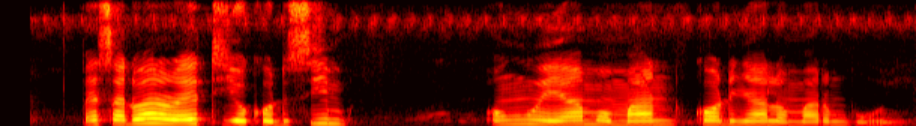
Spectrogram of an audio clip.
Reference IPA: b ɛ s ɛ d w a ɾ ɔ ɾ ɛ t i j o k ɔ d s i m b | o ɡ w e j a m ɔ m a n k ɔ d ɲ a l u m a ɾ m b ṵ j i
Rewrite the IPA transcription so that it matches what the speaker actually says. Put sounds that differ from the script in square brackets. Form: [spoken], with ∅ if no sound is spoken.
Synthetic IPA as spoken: [p] ɛ s [a] d w a ɾ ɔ ɾ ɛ t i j o k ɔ d s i m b | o [ŋ] w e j a m ɔ m a n k ɔ d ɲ a l [ɔ] m a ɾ m b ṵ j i

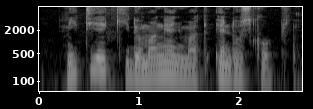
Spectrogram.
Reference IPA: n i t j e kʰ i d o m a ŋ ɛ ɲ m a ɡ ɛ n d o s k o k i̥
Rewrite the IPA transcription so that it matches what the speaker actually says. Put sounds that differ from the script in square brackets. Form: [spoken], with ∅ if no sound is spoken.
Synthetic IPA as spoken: n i t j e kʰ i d o m a ŋ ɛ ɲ m a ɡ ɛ n d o s k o [p] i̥

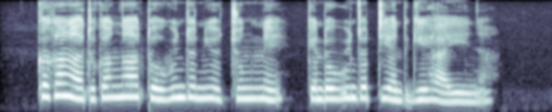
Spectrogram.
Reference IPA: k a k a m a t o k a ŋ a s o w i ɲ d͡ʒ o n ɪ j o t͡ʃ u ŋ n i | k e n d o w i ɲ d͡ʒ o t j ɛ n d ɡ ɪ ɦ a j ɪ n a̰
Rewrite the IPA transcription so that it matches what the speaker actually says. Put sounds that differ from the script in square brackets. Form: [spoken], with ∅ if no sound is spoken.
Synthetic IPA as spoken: k a k a [ŋ] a t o k a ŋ a [t] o w i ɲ d͡ʒ o n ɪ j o t͡ʃ u ŋ n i | k e n d o w i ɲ d͡ʒ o t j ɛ n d ɡ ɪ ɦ a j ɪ [ɲ] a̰

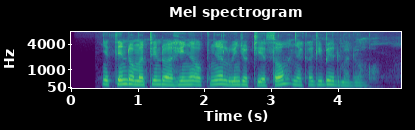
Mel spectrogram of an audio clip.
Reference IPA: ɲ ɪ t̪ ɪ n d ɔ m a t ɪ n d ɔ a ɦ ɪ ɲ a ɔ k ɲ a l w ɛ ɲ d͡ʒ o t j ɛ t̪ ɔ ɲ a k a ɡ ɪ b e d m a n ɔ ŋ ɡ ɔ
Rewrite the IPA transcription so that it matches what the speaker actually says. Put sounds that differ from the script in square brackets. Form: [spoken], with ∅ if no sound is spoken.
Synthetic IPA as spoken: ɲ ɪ t̪ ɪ n d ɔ m a t ɪ n d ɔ a ɦ ɪ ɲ a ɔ k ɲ a l w [i] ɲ d͡ʒ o t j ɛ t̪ ɔ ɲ a k a ɡ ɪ b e d m a [d] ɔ ŋ ɡ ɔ

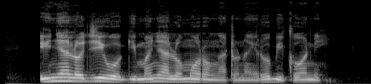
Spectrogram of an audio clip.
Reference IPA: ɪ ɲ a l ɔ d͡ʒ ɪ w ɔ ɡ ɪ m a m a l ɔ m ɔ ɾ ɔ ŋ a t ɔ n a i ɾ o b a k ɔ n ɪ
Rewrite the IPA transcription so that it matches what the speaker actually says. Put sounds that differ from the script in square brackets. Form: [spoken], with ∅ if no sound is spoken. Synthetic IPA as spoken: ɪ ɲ a l ɔ d͡ʒ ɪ w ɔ ɡ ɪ m a [ɲ] a l ɔ m ɔ ɾ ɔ ŋ a t ɔ n a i ɾ o b [i] k ɔ n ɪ

